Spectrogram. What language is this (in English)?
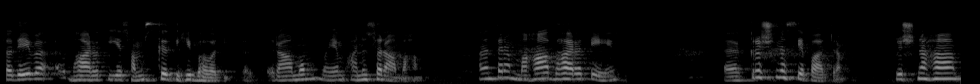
Sanskrit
